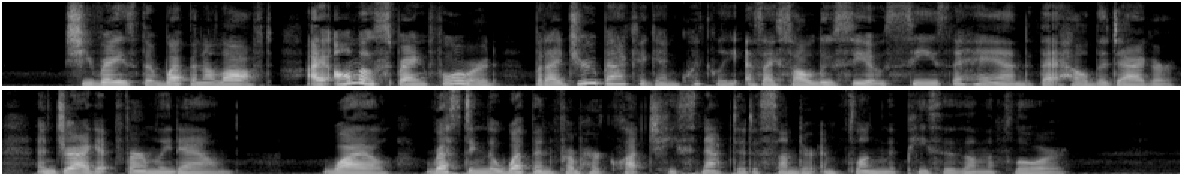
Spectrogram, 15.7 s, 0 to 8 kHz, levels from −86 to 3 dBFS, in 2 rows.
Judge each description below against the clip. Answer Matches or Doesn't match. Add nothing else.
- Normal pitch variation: Matches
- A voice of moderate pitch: Matches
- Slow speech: Doesn't match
